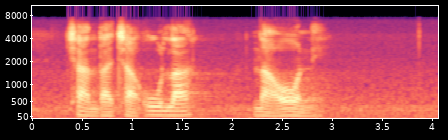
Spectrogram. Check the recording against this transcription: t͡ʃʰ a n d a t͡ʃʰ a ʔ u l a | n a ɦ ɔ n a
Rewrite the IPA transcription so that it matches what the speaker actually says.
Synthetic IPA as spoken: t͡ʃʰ a n d a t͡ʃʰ a ʔ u l a | n a ɦ ɔː n ɛ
